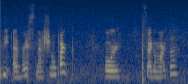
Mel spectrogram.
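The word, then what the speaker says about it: Sagarmatha: Or Sagamartha. Or Mata. Mata. Because in Nepali, TH is pronounced with a T.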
